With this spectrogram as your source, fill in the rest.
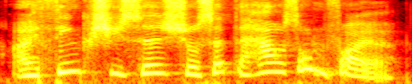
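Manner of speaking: put-on high, fluttery old landlady; fussy landlady. A narrator's reading. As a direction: gasp it out, scandalised. Missus Tibbs voiced.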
